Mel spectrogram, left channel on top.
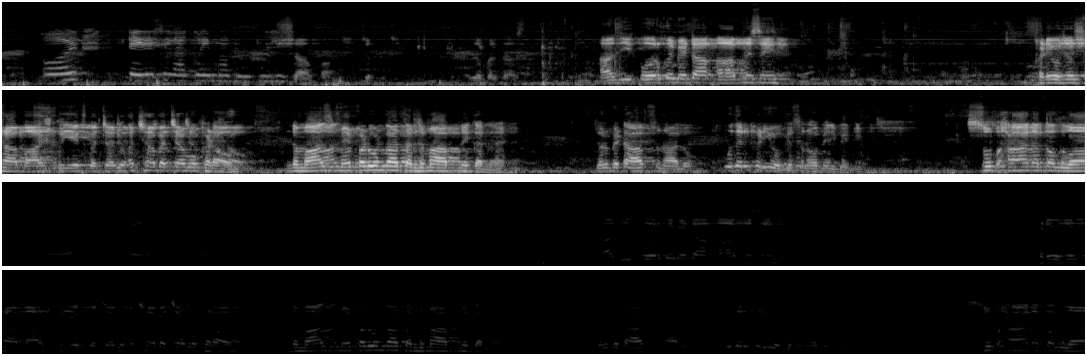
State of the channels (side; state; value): right; quieter; 38.5 dB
